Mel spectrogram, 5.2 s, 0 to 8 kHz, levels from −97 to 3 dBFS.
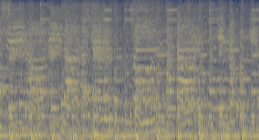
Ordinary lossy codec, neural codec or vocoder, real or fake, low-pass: none; none; real; none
